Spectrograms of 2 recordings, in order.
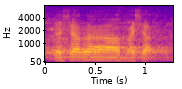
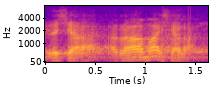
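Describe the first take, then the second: First: The syllables are grouped into two chunks. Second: The syllables are grouped into three chunks. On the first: The meaning is lost. The speaker calls it wrong. "ಎಲ್ಲರೂ ಬಿಡ ರಾಮ ಬಂದು ತಮಾಷೆ ಮಾಡ್ತಾರೆ" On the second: The meaning is clear. The speaker calls it right. "ದಶ ರಾಮ ಶರಾಹ ನೋಡಿ"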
